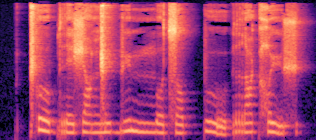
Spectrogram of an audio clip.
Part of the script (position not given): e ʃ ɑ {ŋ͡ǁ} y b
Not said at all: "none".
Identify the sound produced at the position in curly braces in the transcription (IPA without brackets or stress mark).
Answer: ŋ͡ǁ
